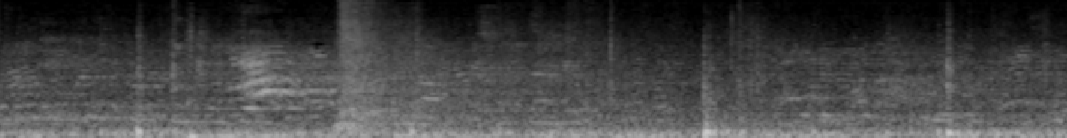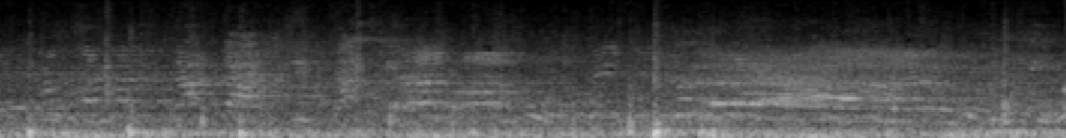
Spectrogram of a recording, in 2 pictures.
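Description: Indistinct voices in the background, coming and going in short phrases, over a steady low rumble with a few short low thumps.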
